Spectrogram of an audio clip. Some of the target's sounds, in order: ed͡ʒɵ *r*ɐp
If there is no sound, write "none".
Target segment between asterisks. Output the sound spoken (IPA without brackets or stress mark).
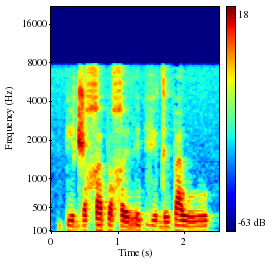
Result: χ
